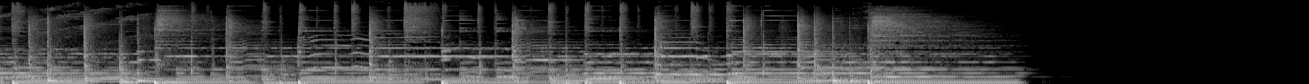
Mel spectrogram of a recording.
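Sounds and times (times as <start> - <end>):
strings in F major: 0.0 - 10.3.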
